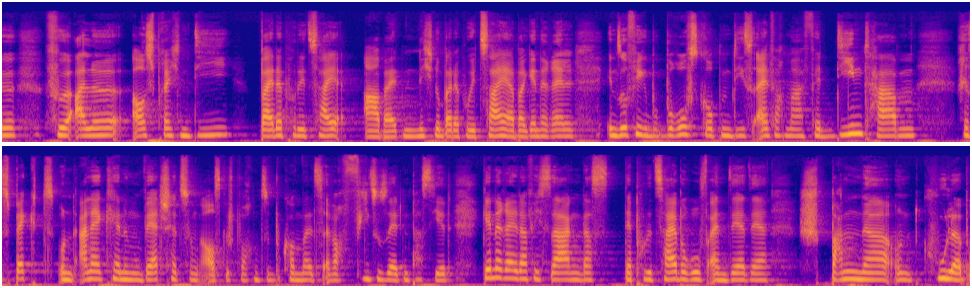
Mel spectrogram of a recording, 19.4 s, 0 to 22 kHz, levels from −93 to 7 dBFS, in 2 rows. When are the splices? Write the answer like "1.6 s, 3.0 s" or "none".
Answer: none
